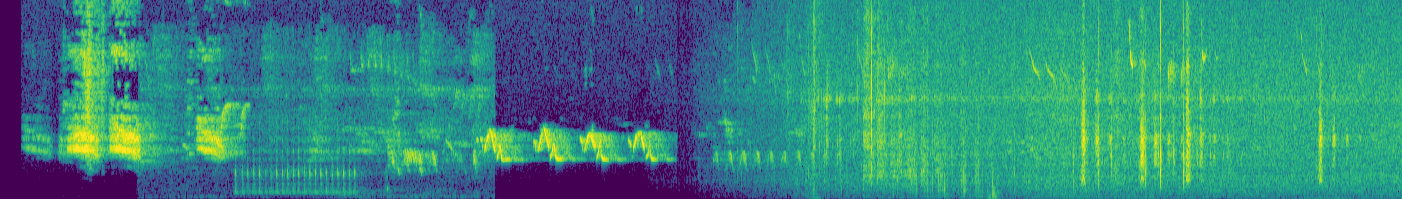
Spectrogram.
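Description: Small songbirds chirping in short, repeated high calls. About seven seconds in, the sound gives way to a faint steady outdoor background with scattered high chirps and ticks.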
